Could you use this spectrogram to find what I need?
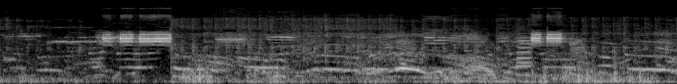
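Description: Horns honk repeatedly.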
